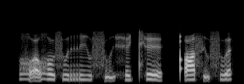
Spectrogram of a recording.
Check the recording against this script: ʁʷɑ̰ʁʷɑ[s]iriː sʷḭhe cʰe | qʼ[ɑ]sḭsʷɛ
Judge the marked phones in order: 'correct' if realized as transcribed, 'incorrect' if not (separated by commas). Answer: incorrect, correct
